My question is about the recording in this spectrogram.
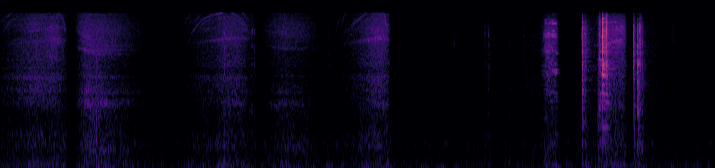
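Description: Faint rubbing and sliding as hands shift a stack of aluminum sheet blanks in a milling-machine vise, in four short swishes, then a quick run of sharp light metallic clicks near the end.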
